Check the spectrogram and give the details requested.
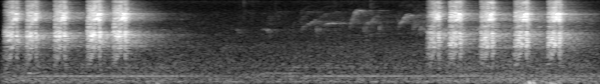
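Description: A bird calling in two series of about five harsh, rasping notes each, the second series starting about four seconds in. Fainter, higher whistled notes sound in the gap between them.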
